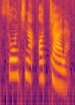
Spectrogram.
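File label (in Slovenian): "soncna ocala", Slovenian; tdegames; ktuberling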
